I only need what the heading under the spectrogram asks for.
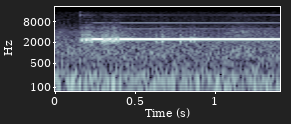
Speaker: the reason for that is that when you have a good connection the meter makes a really high-pitched annoying beeping sound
